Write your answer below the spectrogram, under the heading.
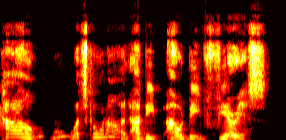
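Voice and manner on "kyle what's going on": slow, tender, loving, raised pitch. Recalling how she would respond when he was furious, imitating her loving tone. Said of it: "she would say it so lovingly".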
